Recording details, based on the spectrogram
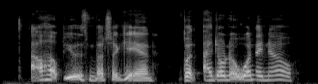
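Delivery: mock tearful, sob-broken voice, very high. Acting out what a new cult member said while nodding her head, imitating her sobbing. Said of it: "as she like sobs".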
